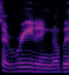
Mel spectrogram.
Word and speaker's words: Reading: same with Reading. If you pronounce it Reading, they'll be like, no, it's Reading.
